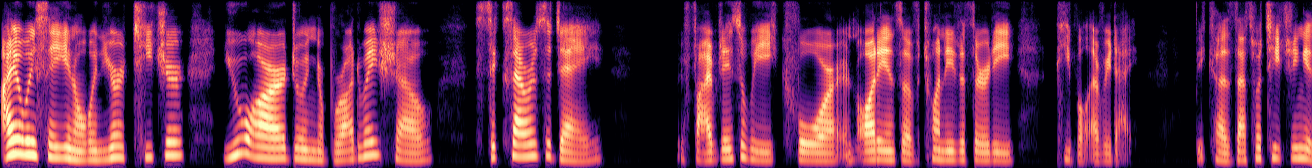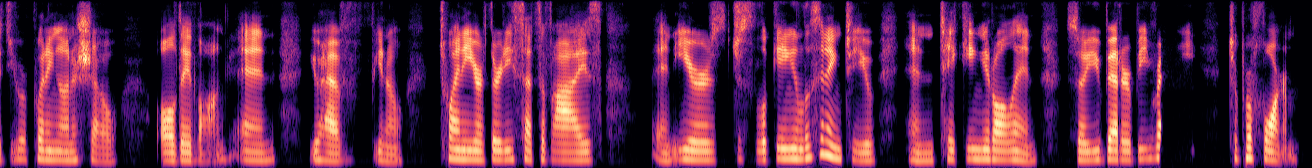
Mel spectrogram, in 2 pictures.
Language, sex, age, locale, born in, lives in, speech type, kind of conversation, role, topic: English, female, 50-54, en-US, United States, United States, conversation, unstructured, none, What small acts of care from teachers—like remembering your name, leaving a quick note, or checking in—shaped your experience?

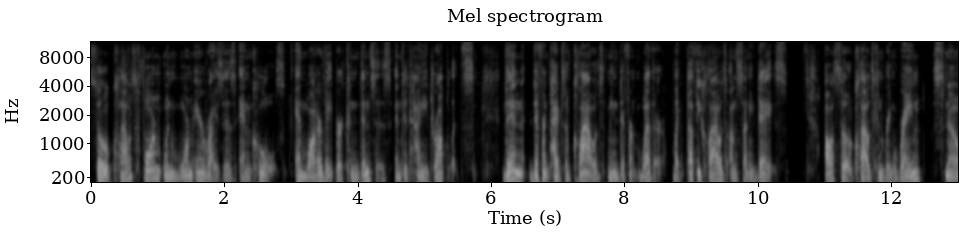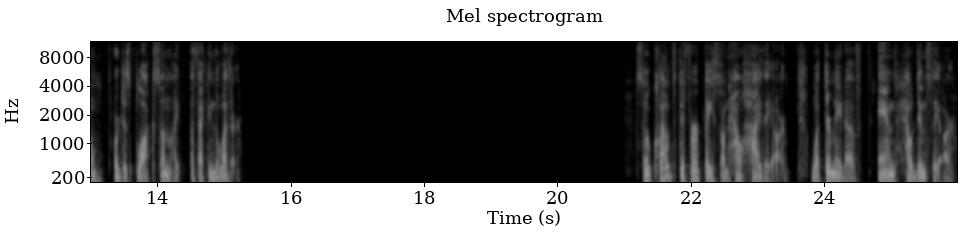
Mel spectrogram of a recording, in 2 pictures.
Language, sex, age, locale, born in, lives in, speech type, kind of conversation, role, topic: English, male, 35-39, en-US, United States, United States, read, expert-assistant, expert, How do weather patterns form and change?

